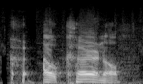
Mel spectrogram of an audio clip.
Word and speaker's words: colonel: But I'll break it to you, which is actually pronounced Colonel.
